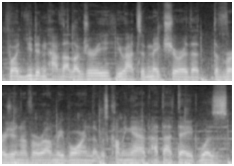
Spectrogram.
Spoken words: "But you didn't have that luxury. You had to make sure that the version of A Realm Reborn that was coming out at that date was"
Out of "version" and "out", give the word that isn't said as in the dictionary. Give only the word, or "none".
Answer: none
